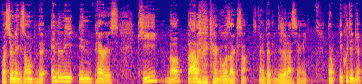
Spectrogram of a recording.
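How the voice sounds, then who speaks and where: A man's voice: mid-range voice, a little fast, mellow. A man teaching a pronunciation lesson as a language coach, patiently explaining and repeating sounds to demonstrate them.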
